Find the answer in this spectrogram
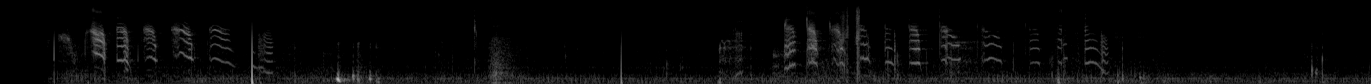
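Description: A Siamese cat gives a run of short, bright, chirping meows in quick succession indoors.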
